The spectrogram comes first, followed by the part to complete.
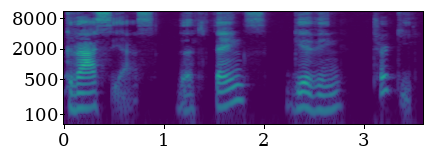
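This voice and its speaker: A woman reading a children's story aloud as a storytime teacher, expressive and deliberate. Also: extremely low pitch.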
